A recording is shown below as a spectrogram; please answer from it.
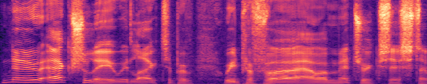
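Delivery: loud put-on British accent. Imitating Britain choosing the metric system: imitating a British accent. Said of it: "That was a very offensive accent".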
